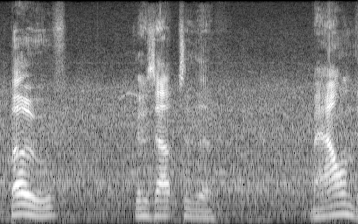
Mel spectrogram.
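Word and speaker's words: Bove: Zack Boove spelled B O V E. He pronounces it Boove.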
